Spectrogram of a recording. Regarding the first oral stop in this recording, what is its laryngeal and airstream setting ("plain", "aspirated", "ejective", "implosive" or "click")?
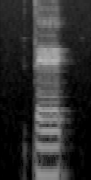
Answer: plain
